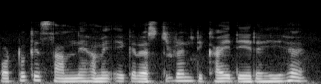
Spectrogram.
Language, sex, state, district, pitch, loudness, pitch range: Hindi, male, Assam, Sonitpur, 140 Hz, -14 LUFS, 140-155 Hz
